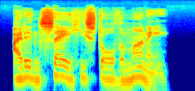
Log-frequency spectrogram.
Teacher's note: You're stressing say to show doubt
